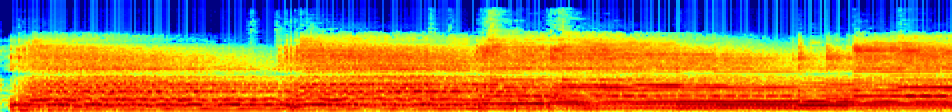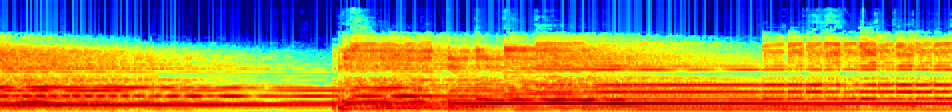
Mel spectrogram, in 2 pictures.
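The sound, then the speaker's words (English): An electric guitar plays sustained, shimmering chords through chorus and distortion effects, steady and fairly loud, with a few brief breaks where new chords are struck, and no voices. “I need to change these strings.”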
